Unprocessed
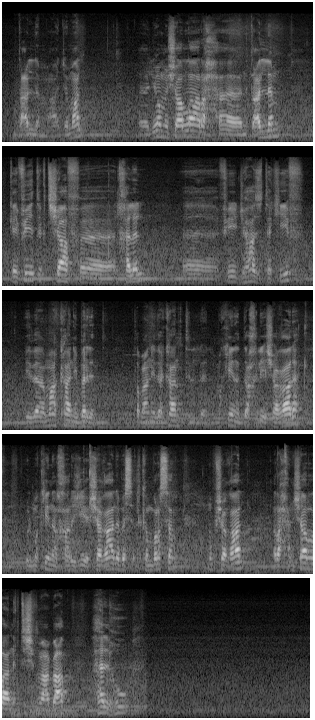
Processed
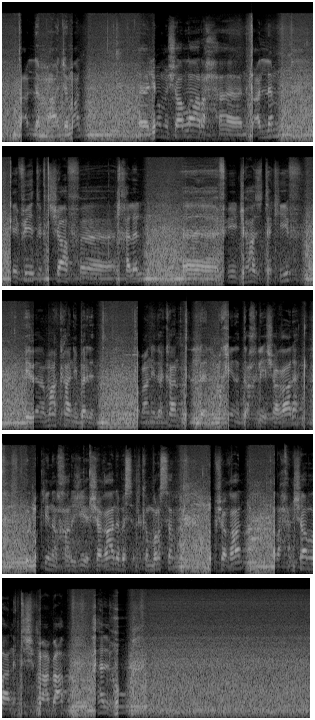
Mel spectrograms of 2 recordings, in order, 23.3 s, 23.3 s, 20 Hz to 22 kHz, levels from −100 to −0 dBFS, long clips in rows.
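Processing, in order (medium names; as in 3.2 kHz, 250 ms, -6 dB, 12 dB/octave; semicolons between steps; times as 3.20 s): bass shelf 140 Hz -7 dB; inverted gate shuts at -32 dBFS, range -25 dB; compression 12:1, threshold -52 dBFS, peak gain reduction 13.5 dB; peaking EQ 2 kHz +6 dB 0.97 oct; trim +16.5 dB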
